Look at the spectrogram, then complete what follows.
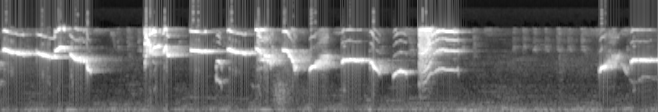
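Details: Caged oriental magpie-robin singing a rich, varied song of clear whistles sliding down in pitch, mixed with harsh buzzy notes, delivered in quick phrases with a brief lull before resuming.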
